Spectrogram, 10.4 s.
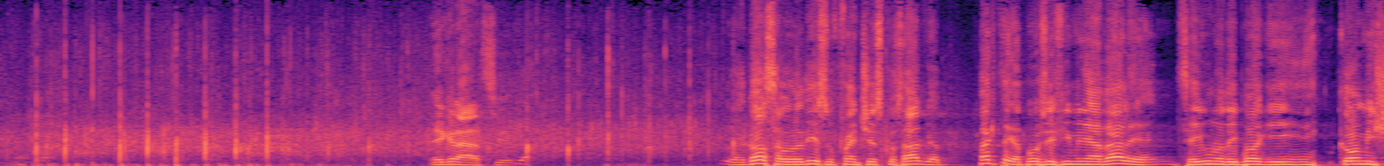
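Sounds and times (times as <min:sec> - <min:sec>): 
audience applause: 0:00.0 - 0:07.5
speech: 0:03.2 - 0:04.1, 0:05.4 - 0:10.3.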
